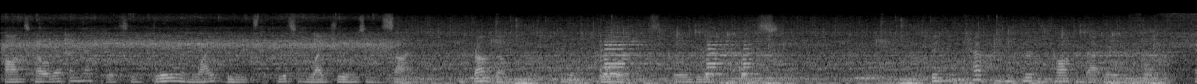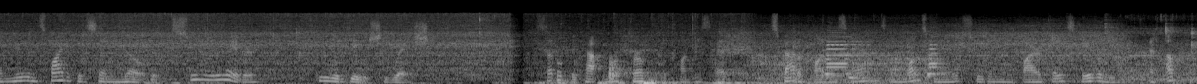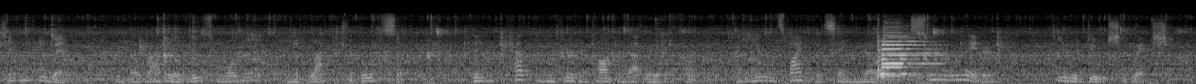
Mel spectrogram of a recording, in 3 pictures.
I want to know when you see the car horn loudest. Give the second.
33 s.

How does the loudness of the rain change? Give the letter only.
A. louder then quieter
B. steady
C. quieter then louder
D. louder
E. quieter
B.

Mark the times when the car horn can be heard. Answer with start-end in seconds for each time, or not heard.
6.0-7.5, 20.1-21.4, 32.7-33.4.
